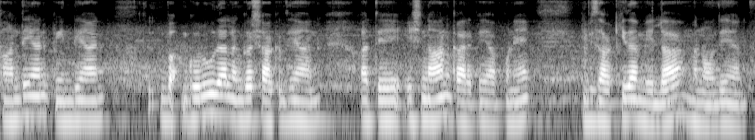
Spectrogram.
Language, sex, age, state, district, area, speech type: Punjabi, male, 18-30, Punjab, Kapurthala, rural, spontaneous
